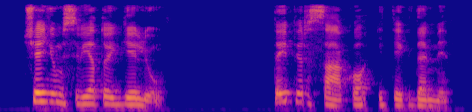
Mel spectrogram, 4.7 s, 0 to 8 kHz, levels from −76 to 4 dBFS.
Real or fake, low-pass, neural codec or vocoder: real; 7.2 kHz; none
